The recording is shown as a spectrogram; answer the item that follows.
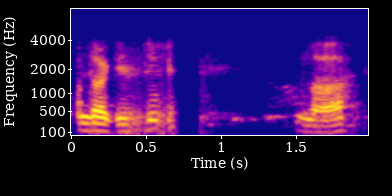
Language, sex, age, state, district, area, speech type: Nepali, male, 45-60, West Bengal, Darjeeling, rural, conversation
